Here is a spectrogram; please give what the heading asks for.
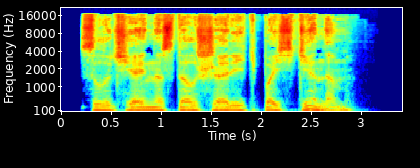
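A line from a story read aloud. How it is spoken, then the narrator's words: Deep purring turned icy. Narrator (Russian): Густой, мурлыкающий голос Лаума сделался ледяным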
